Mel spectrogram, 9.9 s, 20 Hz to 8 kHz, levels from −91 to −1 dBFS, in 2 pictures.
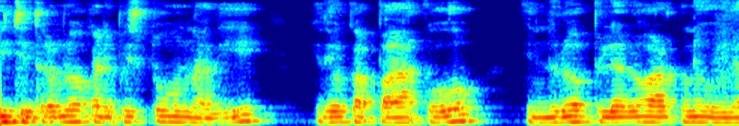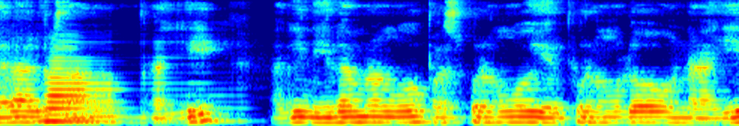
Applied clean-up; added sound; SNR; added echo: neural mask model DeepFilterNet 3.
